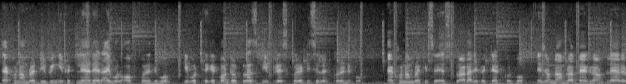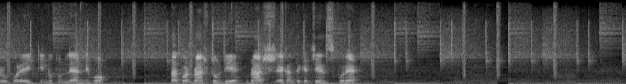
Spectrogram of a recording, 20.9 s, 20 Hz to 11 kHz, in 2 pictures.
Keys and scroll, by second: 3.4 ctrl+d.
